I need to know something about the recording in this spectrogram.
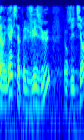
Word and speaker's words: Jésus: Dans la plupart des langues, un U, ça se prononce OU. Donc ça, il faudrait prononcer Yesous. Mais évidemment, la prononciation française, ça devient un J, et le U, il est prononcé U et pas OU. Donc ça fait Jésus, et puis d'ailleurs, on ne prononce même plus le S final, on dit Jésus.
